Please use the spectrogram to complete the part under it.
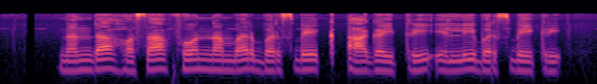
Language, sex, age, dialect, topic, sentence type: Kannada, male, 25-30, Dharwad Kannada, banking, question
